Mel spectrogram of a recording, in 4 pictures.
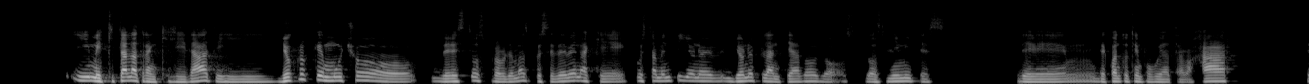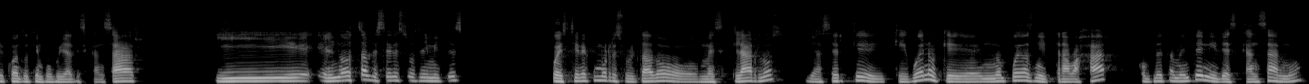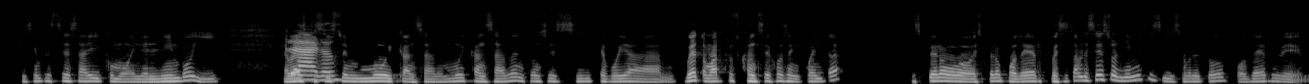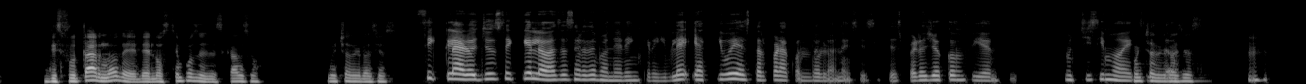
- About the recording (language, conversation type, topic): Spanish, advice, ¿Cómo puedo equilibrar mejor mi trabajo y mi descanso diario?
- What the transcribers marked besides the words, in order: inhale; other background noise; chuckle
